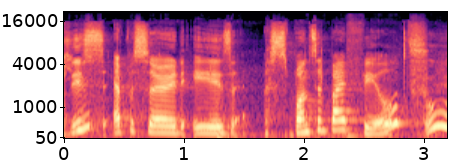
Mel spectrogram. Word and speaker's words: Feeld: Um, so Field also is spelled F E L D for people wondering what the app is called and how it's spelled cuz it sounds like field like field day out in the field.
